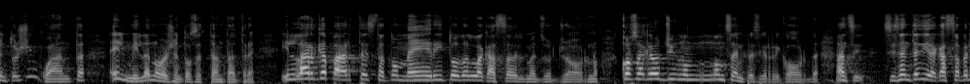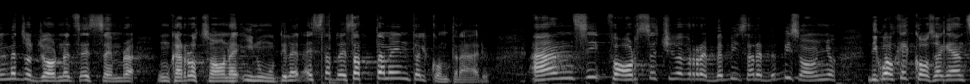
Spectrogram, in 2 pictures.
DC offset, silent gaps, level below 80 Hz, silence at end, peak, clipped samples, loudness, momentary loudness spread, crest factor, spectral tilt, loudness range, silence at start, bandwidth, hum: under 0.1%; none; -62 dBFS; 0 s; -8 dBFS; under 0.1%; -30 LUFS; 13 LU; 22 dB; -4 dB/octave; 3 LU; 0 s; 11.5 kHz; none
